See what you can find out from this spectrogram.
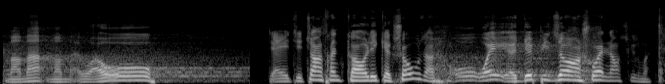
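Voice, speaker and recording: A man's voice: high voice, normal speed, in a large hall. A man, rambling absurdly through an improvised comedy sketch. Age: 40s. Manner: rambling, absurd, switching between voices.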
